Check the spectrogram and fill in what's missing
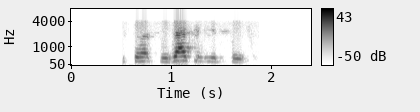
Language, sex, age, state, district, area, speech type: Hindi, female, 60+, Uttar Pradesh, Chandauli, rural, conversation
